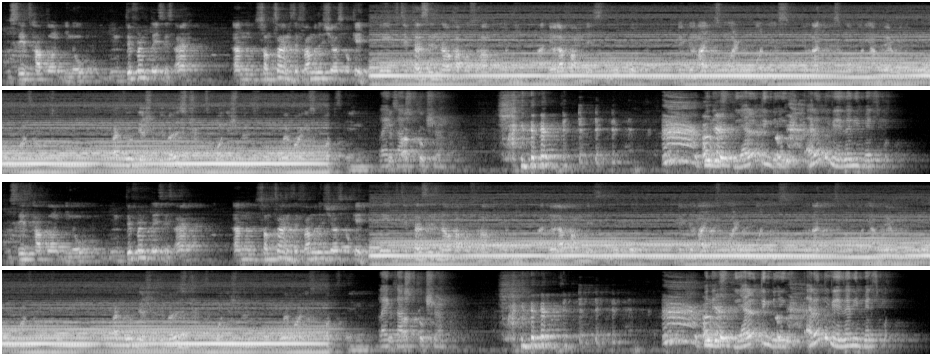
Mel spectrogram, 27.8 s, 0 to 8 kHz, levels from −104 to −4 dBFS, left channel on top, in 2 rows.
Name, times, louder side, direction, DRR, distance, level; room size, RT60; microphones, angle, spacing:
voice 1, 0.0-2.9 3.5-9.6 10.1-14.9 15.6-19.4 19.7-20.3 21.4-23.4 23.8-26.0, left 2 dB, 65° left, 5 dB, 3.1 m, -26 dB
sound 1, 5.5-18.8, left 1 dB, 30° left, 2.4 m, -19 dB
voice 2, 19.6-20.6 24.4-25.7 26.0-27.2, right 2 dB, 60° right, 4 dB, 2.2 m, -26 dB
28.0 x 20.0 x 6.0 m, 1.1 s
head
